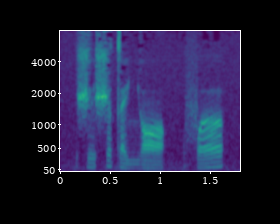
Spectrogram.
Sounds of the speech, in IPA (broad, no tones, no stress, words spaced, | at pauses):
ʃɪʃʌtæ ʎɒ | fʌ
